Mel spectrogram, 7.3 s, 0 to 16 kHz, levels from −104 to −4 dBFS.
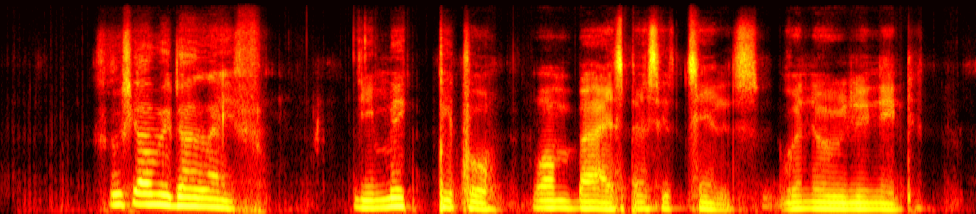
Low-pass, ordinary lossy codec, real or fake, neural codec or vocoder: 14.4 kHz; none; fake; codec, 44.1 kHz, 2.6 kbps, SNAC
